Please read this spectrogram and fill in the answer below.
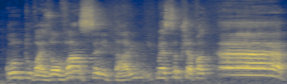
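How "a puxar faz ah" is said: slow, strained push with a groan; straining grunt. Retold or imitated. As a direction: grunt as if pushing hard. Acting out straining on the toilet.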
